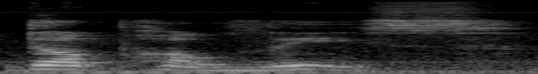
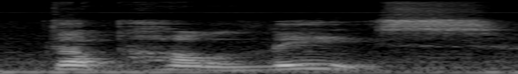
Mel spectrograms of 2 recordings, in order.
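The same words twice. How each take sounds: The two takes are said the same way.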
